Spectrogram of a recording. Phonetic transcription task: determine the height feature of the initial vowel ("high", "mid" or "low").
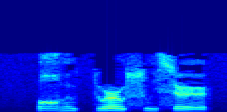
mid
